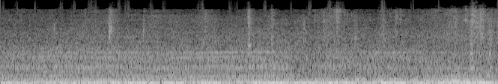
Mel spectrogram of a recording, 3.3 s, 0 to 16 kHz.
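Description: A 2022 BMW X3 sDrive30i accelerates under light throttle in manual paddle mode, a steady smooth engine drone with cabin road rumble, moderately loud and continuous, no talking.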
